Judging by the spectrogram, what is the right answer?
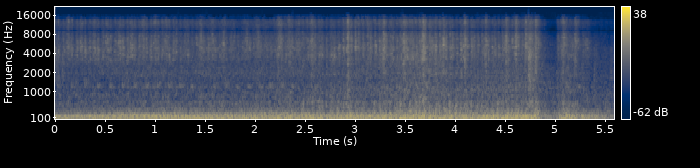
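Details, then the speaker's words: Pontiac Grand LeMans V8, first road drive after years off the road, carburetor not yet tuned: uneven, lumpy note that surges and stumbles as it revs; rough running, which the owner suspects is the carb, then timing. "Okay, I'm going to say this isn't going to go too well. That's how she's going to. I think I've got to sort the carb out first."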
